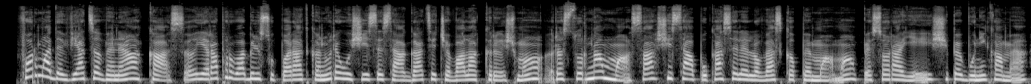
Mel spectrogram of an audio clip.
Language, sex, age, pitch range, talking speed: Romanian, female, 30-49, 210-250 Hz, 190 wpm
